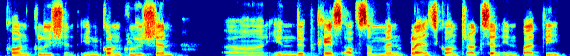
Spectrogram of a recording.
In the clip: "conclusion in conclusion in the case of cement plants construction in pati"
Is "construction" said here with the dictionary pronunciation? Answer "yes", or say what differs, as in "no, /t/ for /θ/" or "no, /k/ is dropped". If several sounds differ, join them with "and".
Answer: no, /s/ is dropped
